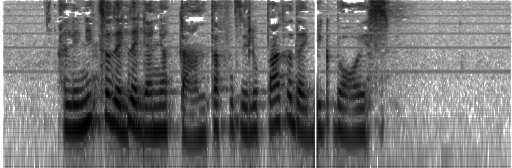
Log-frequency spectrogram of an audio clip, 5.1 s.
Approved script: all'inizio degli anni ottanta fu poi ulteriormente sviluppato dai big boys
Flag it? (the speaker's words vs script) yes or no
yes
